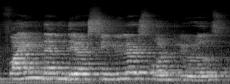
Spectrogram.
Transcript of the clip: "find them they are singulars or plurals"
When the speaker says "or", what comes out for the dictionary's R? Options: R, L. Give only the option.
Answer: L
